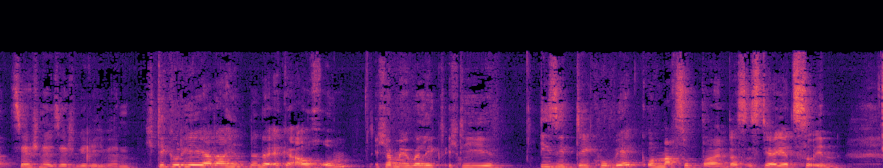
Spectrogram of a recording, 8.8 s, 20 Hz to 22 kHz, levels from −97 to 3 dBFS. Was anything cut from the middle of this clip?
yes; 3 cuts; at 1.4 s, 4.6 s, 7.0 s

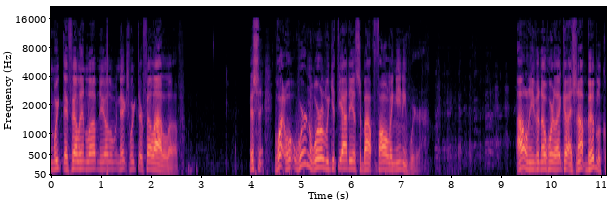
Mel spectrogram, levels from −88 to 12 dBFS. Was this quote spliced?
no; 0 cuts

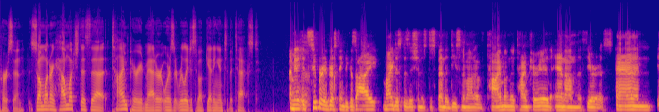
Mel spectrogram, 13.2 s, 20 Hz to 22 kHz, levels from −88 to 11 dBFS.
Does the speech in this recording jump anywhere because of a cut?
no; 0 cuts

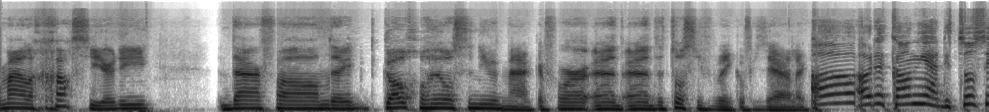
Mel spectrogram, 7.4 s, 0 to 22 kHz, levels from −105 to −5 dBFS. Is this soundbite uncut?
no; 4 cuts; at 2.5 s, 3.8 s, 4.7 s, 6.4 s

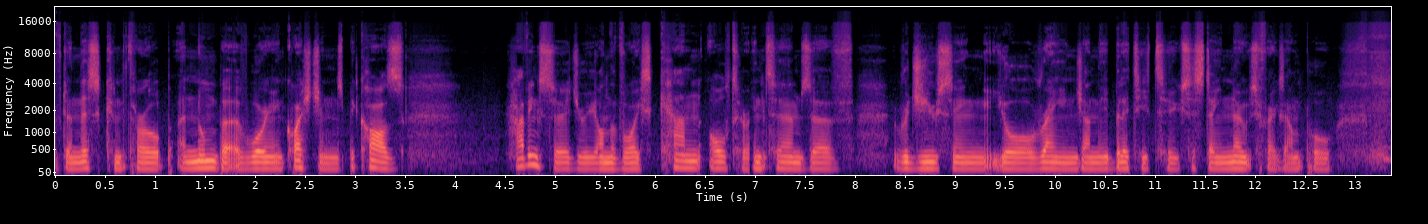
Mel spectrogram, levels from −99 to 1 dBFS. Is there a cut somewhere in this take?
yes; 1 cut; at 6.9 s

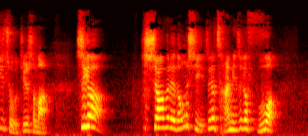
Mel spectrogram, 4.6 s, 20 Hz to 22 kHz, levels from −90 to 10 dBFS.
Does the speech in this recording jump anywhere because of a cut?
yes; 1 cut; at 2.0 s

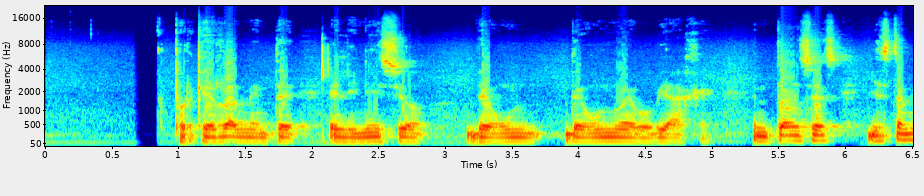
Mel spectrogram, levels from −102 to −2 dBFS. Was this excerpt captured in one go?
no; 1 cut; at 5.3 s

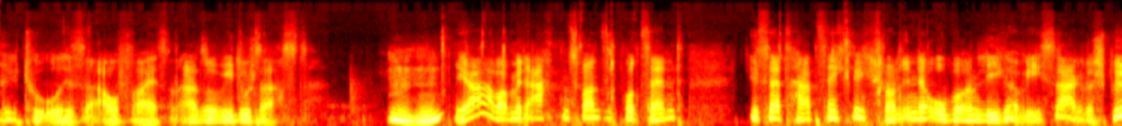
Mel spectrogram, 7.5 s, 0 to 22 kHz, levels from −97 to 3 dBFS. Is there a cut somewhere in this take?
yes; 1 cut; at 1.7 s

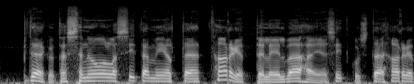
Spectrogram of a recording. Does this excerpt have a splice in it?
yes; 2 cuts; at 2.1 s, 2.8 s

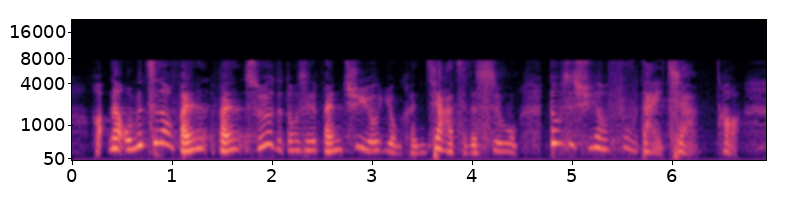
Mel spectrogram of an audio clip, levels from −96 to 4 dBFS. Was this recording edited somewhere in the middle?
yes; 1 cut; at 4.7 s

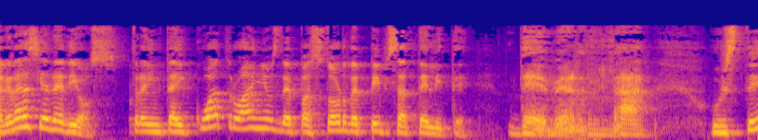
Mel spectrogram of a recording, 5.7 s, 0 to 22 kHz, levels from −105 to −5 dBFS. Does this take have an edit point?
yes; 1 cut; at 1.0 s

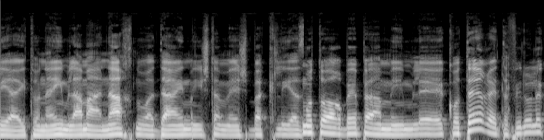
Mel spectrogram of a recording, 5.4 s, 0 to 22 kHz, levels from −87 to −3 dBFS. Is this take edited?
yes; 2 cuts; at 1.9 s, 3.0 s

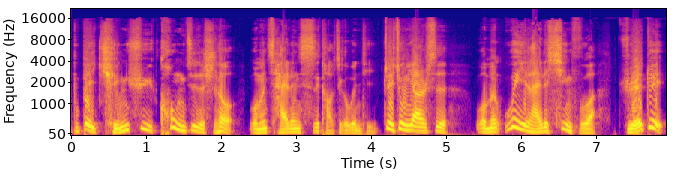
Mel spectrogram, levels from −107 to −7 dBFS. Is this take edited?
yes; 2 cuts; at 2.3 s, 4.1 s

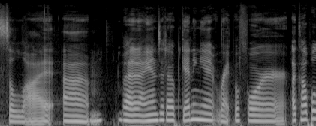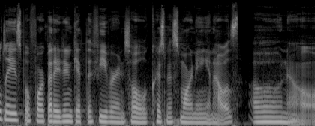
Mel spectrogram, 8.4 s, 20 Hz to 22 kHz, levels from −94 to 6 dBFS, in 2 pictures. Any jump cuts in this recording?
yes; 4 cuts; at 1.4 s, 3.9 s, 4.8 s, 7.4 s

